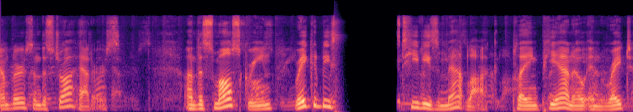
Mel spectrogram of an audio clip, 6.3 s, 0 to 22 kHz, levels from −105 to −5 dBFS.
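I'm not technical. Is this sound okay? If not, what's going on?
No. Echo with no canceller runs through the whole clip. The far end seems to play the call through a loudspeaker, its microphone picks it up, and nothing removes it. So every bit of speech returns about a third of a second later as a faint, thin copy.

Between 3.33 and 4.01 seconds the speech gives way to a buzzy continuation of the last sound. That fades into near-silence, and then the speech resumes with roughly 0.4 seconds of it missing. The likely cause is a long network dropout, where no audio arrived for that stretch.

Jitter buffer speed-up follows twice, from 4.12 to 4.58 seconds and from 5.26 to 6.21 seconds. The speech runs about 10 percent faster at the same pitch and sounds hurried. The receiver is trimming tiny slices of audio to catch up on the built-up delay.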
